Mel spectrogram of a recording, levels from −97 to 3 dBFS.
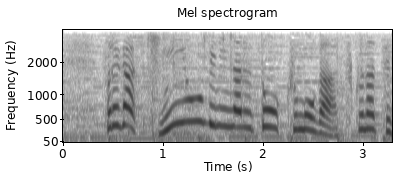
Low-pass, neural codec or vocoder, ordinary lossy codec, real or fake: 3.6 kHz; none; none; real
